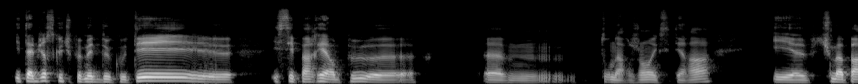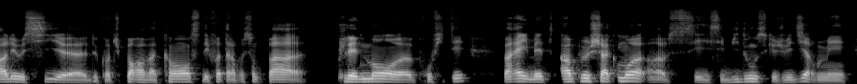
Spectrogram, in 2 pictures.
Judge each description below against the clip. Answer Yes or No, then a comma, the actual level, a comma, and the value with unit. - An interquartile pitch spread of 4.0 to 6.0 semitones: No, average, 3.6 semitones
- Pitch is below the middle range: Yes, low, 120 Hz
